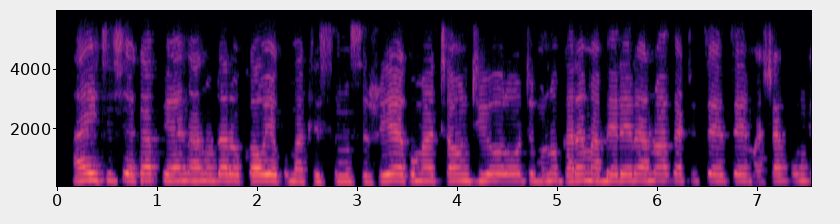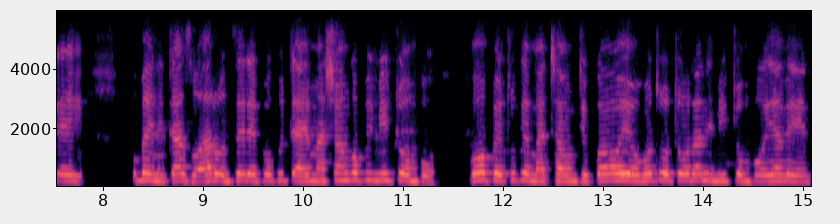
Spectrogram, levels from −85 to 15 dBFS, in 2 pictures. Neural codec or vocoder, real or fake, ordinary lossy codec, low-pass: none; real; Opus, 24 kbps; 5.4 kHz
